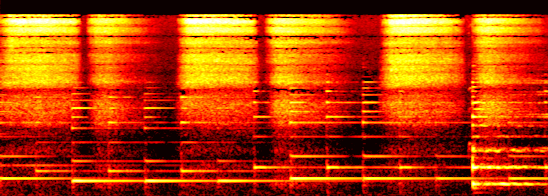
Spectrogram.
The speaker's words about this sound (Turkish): Burnumdan nefes alıyorum, burnumdan nefes veriyorum. Şimdi burnumdan alıyorum, burnumdan veriyorum.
